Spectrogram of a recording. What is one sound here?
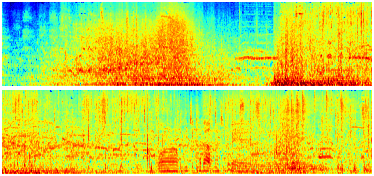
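A roaring rumble of explosions and collapsing debris fills the air.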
